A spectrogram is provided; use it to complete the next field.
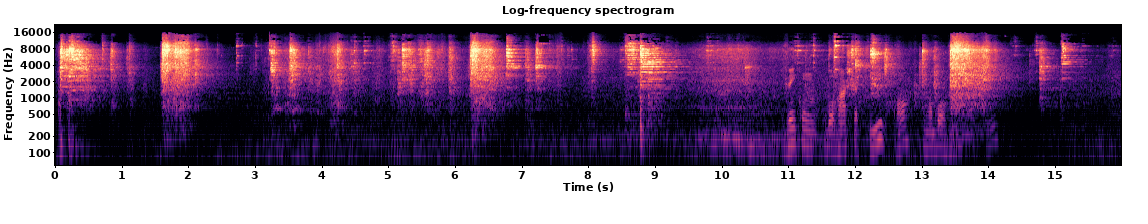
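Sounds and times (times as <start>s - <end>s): scraping and rustling: 3.2s - 9.8s.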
